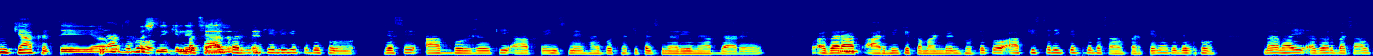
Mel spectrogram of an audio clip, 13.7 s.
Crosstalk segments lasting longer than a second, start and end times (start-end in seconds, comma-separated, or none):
1.0-2.6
